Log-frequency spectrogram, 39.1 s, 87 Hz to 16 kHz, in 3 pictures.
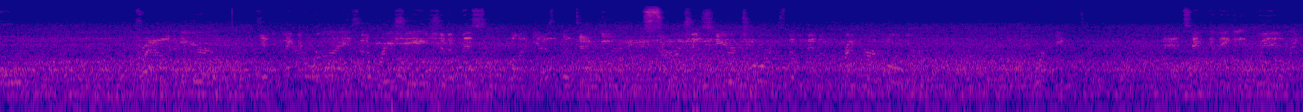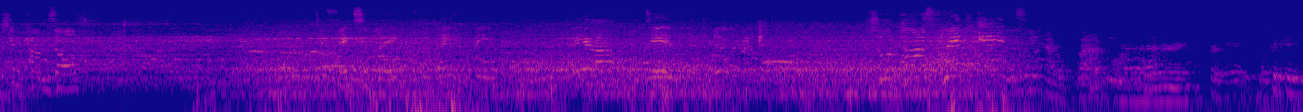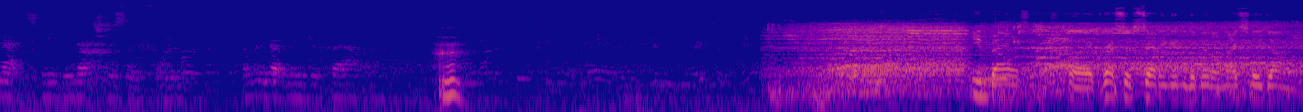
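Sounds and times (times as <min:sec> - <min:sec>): arena crowd noise: 0:00.0 - 0:24.8, 0:31.0 - 0:39.0.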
